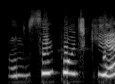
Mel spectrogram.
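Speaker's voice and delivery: voz aguda e alta de quem se perdeu; perdida, imitada. Retold or imitated. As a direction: encena um desamparo exagerado, bem agudo. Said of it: "eu meio perdida". (perdida e aflita, em tom de imitação)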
